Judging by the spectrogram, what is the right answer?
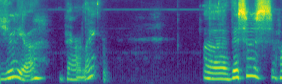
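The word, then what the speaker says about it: Iulia: grandpa how about julia it's with an i-u-l-i-a but it's pronounced julia apparently uh this is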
